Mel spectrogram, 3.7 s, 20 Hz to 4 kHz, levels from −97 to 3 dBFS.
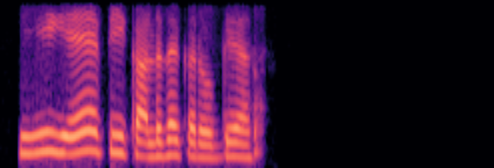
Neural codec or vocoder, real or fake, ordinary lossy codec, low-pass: none; real; none; 3.6 kHz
